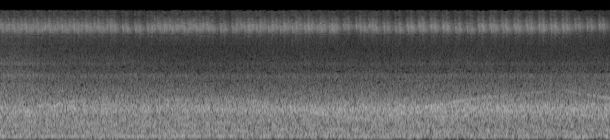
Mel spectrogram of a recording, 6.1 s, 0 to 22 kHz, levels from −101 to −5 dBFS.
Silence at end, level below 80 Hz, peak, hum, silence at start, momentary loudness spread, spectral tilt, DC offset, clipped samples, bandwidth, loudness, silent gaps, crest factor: 0 s; -62 dBFS; -24 dBFS; none; 0 s; 1 LU; -3.5 dB/octave; under 0.1%; under 0.1%; 16 kHz; -37 LUFS; none; 14 dB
